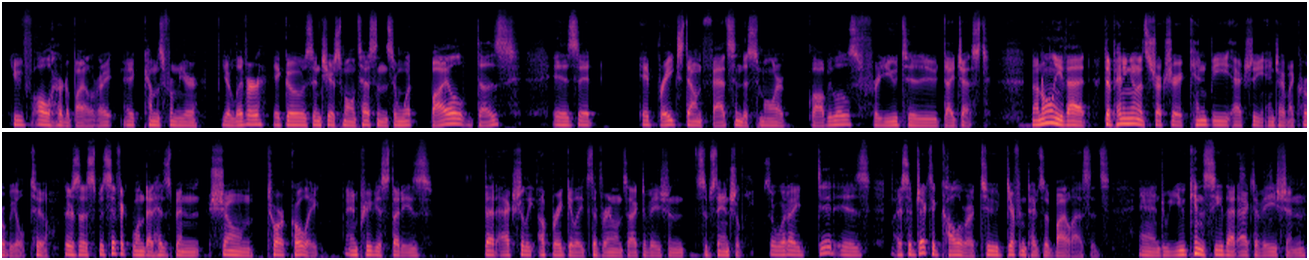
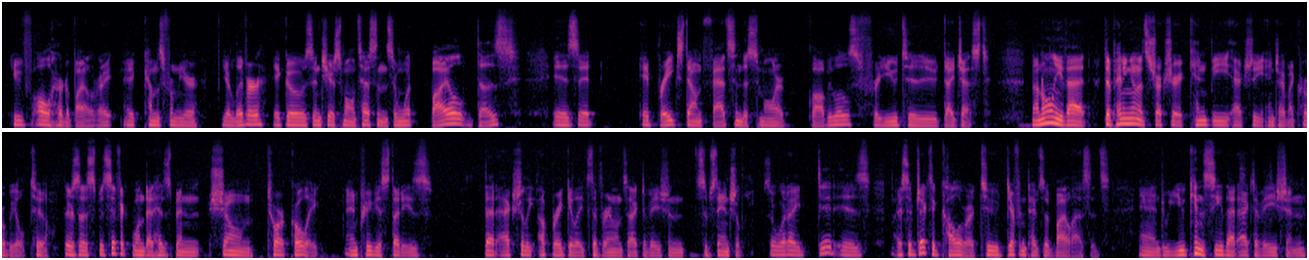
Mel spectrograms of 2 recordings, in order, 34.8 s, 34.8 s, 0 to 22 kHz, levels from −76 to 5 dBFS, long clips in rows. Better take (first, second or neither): first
